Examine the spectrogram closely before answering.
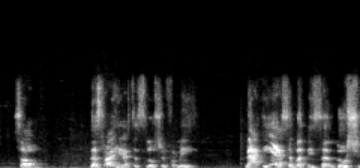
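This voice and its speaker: A man projects a raised voice at a high pitch, his tone animated and his pitch swinging very widely. The room echo is audible. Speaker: live stream co-host, coach. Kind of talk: casual chat. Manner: fast.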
